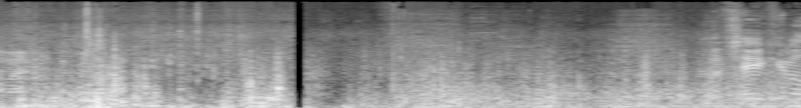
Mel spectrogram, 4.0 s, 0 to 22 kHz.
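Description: Strong mountain wind rushes between two peaks on the GR20 trail in Corsica, buffeting the microphone with a loud roaring rumble that dips briefly, then keeps blowing steadily.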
